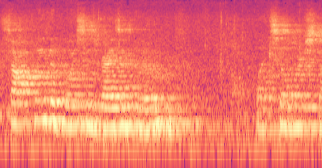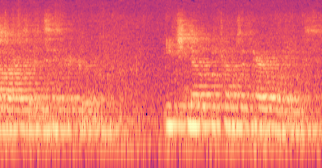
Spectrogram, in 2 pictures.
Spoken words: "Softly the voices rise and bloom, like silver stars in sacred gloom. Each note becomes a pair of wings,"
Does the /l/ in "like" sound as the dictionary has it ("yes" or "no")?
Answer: no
